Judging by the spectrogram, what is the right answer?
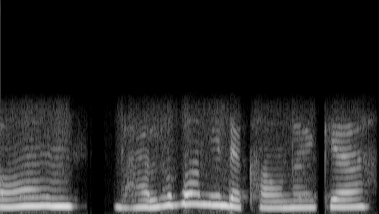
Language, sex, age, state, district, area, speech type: Assamese, female, 18-30, Assam, Jorhat, urban, conversation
